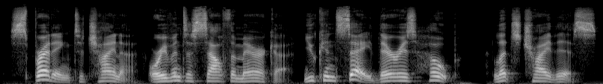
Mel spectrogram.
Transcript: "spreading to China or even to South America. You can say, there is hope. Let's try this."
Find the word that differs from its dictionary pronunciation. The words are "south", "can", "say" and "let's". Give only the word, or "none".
none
